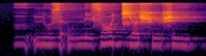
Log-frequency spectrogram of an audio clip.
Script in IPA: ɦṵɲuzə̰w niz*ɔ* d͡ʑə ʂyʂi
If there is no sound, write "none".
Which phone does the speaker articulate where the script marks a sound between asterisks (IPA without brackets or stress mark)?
ɔ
